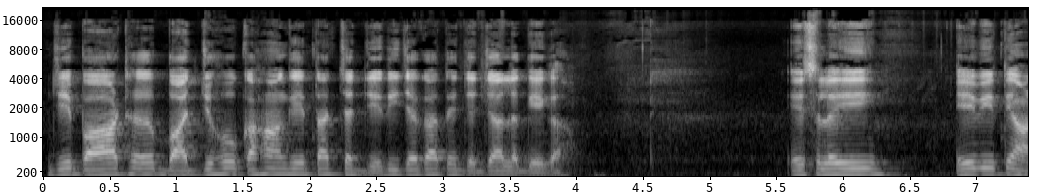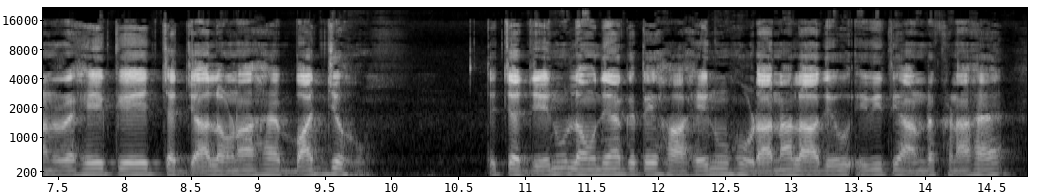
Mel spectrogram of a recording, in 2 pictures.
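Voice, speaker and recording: A man teaching how to pronounce sacred verses, chanting each line slowly and then explaining the right sounds. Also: mid-range voice, fairly even intonation, a bit bright. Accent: Punjabi. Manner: recites verses slowly, then corrects pronunciation. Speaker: teacher of scripture pronunciation. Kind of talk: slow recitation lesson.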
